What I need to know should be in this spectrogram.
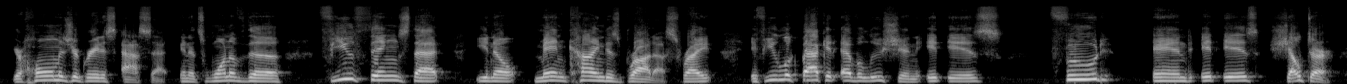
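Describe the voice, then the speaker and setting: In a very clean recording with a silent background, a man with a slight Massachusetts accent talks at a very slow pace and a high pitch. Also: ordinary pitch variation. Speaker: mortgage professional and podcast host. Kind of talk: casual chat.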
